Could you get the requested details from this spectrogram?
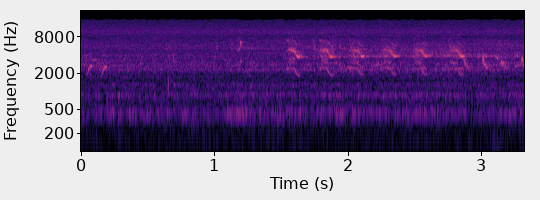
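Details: Little friarbird calling while feeding in a bottlebrush tree gives a quick run of short, high, scratchy notes, about four a second, over a steady low background hum.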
